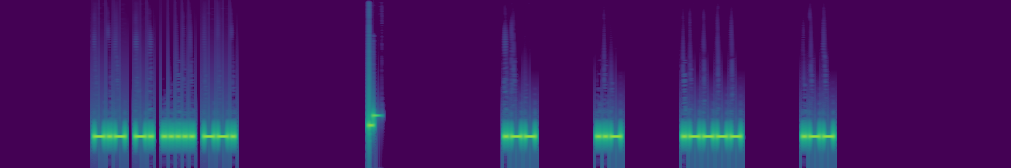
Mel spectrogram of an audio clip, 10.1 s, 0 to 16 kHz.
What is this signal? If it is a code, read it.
Morse code, heard as a keyed tone, about 36 wpm, spaced as for 18 wpm, 700 Hz. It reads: KN5G WU1W
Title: USA Call Signs - 4 Characters - 6x Character Spacing - 35wpm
